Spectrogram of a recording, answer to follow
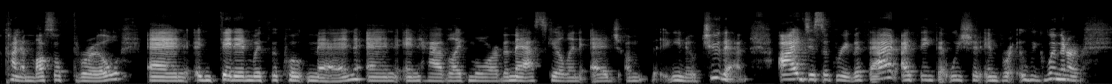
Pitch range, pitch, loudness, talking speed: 175-205 Hz, 185 Hz, -23 LUFS, 210 wpm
